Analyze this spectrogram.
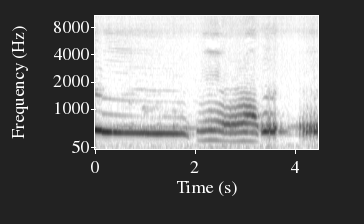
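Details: Barbary dove of the long-cooing puter pelung type calling its mate: a long, steady, slightly falling tone for about two seconds, then a wavering, laugh-like coo with a lower undertone and a short burst.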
